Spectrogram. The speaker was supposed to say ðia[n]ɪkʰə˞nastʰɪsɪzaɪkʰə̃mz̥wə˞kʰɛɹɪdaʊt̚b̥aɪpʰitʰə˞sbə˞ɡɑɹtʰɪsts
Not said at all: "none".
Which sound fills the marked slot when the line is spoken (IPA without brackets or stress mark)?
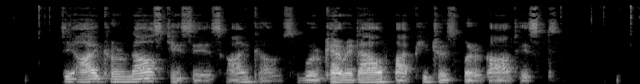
none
